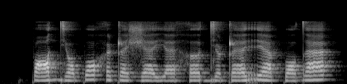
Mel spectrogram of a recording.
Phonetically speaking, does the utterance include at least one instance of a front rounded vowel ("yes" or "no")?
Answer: no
